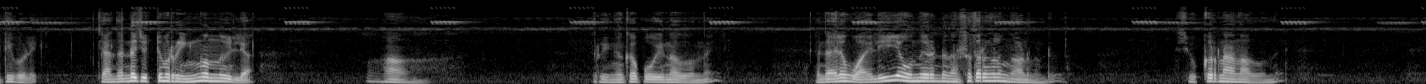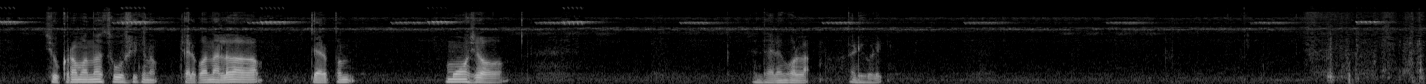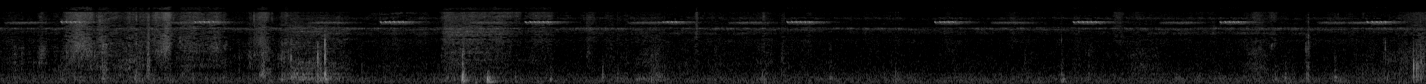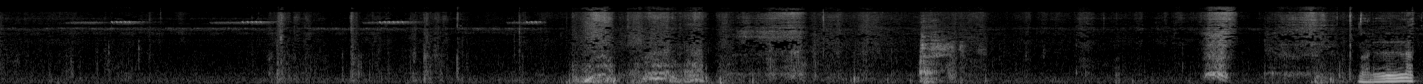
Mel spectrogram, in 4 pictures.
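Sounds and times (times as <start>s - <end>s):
crickets chirping: 0.0s - 57.0s
insect trill: 0.0s - 57.0s
rustling inside a tent: 26.1s - 57.0s.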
